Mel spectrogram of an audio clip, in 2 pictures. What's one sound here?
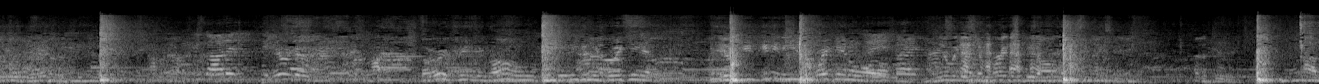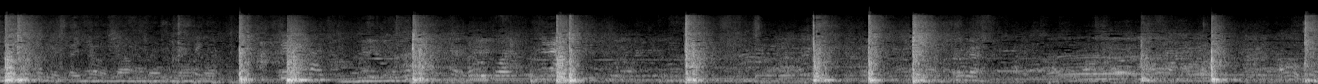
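Beanbags thump onto a wooden board.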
